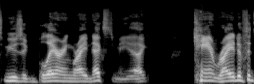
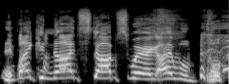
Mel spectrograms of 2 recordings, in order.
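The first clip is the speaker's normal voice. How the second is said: higher hammed-up oath; mock dramatic vow; 8 semitones higher than usual. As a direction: overdo a desperate promise, half laughing.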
